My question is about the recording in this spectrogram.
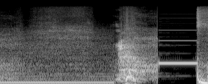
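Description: A short shout, then a steady electronic censor bleep in the last half second, cutting off sharply. Underneath, a low music bed drops out just before the bleep.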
